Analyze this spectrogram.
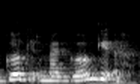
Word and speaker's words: Gog Magog: plutôt engagée, avec leur nouveau roman qui s'appelle Gog Magog, ça va, je l'ai bien prononcé, de Jeff Noon et Steve Beard.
